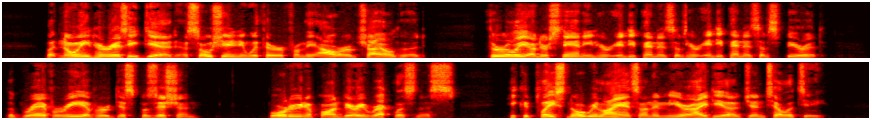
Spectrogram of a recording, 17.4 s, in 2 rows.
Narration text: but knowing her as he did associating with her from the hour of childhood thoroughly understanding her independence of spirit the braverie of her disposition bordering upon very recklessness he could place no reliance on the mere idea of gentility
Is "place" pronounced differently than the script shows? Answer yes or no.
no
